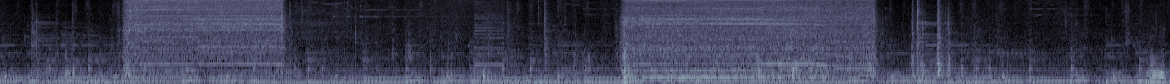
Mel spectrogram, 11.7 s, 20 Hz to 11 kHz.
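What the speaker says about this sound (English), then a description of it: "we're going to remove the number 15 Torx head screws" A power driver backs Torx T15 screws out of a Whirlpool dishwasher door, two loud whirring bursts of about two seconds each separated by quieter handling clatter and clicks.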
